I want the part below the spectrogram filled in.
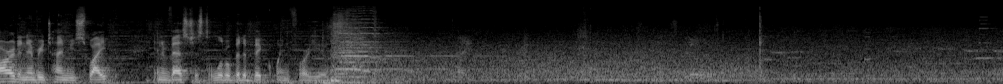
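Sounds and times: shop room noise: 0:00.0 - 0:10.0
payment terminal beep: 0:07.6 - 0:10.0.

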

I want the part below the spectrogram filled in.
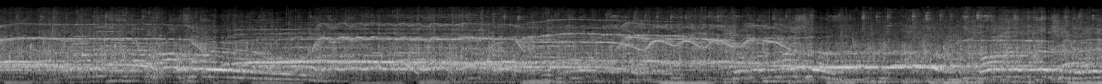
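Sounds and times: dance music: 0:00.0 - 0:11.0.

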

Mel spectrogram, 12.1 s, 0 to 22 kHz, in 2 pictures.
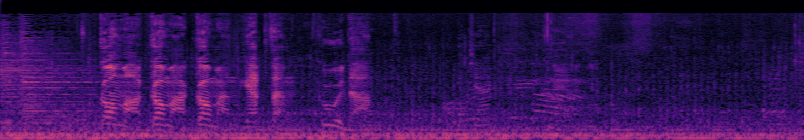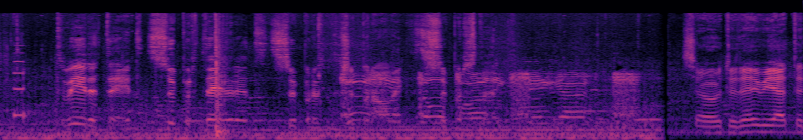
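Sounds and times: car engine rumble: 0:00.0 - 0:11.0
road noise inside car: 0:00.6 - 0:11.1.

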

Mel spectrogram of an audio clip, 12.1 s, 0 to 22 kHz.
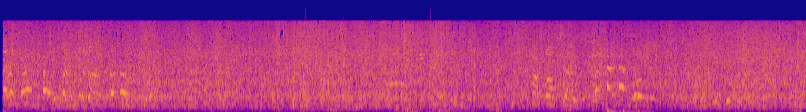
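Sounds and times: pool water churning and splashing: 0:00.0 - 0:12.0.

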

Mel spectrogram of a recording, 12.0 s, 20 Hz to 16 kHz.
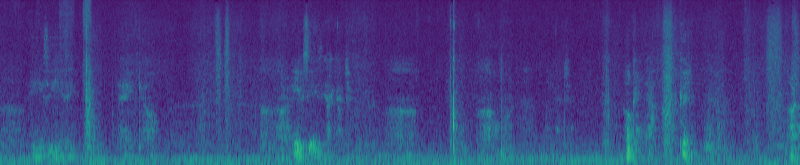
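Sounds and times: faint whispering: 0:00.0 - 0:02.4, 0:03.9 - 0:06.3, 0:07.2 - 0:08.7.

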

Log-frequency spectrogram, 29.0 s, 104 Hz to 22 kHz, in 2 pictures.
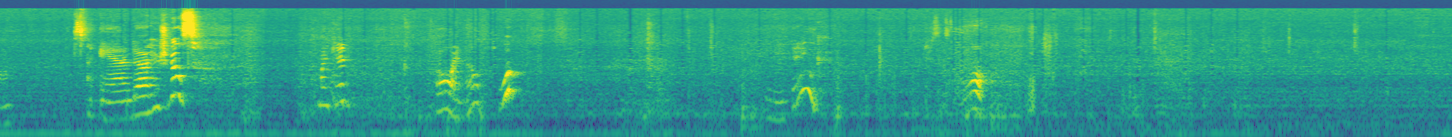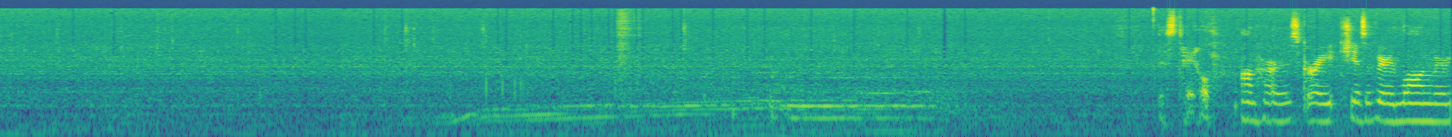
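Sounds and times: low humming drone: 0:16.4 - 0:25.5.

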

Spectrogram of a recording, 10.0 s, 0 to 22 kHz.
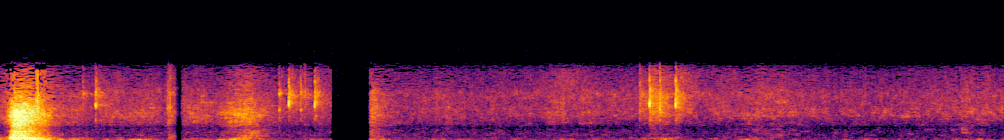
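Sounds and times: computer mouse clicks: 0:00.4 - 0:01.8, 0:02.7 - 0:03.4, 0:06.4 - 0:07.1.

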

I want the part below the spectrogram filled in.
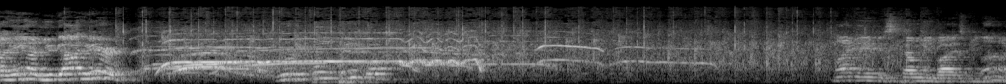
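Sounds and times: audience applauding and cheering: 0:01.0 - 0:10.0.

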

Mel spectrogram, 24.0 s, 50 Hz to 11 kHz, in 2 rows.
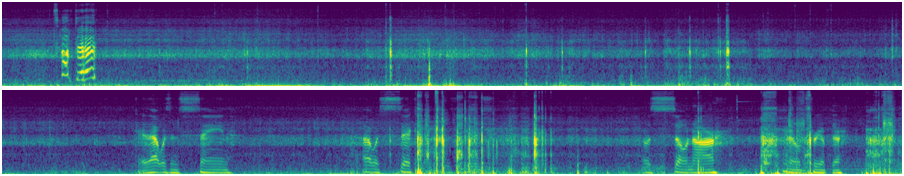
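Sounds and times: wind rushing over camera: 0:00.0 - 0:13.3, 0:15.6 - 0:24.0.

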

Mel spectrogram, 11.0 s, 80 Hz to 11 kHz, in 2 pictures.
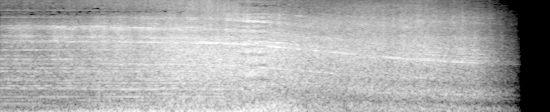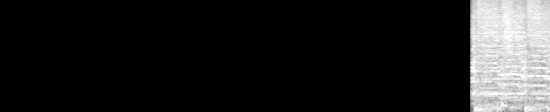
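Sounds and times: airplane flying past: 0:00.0 - 0:05.2.

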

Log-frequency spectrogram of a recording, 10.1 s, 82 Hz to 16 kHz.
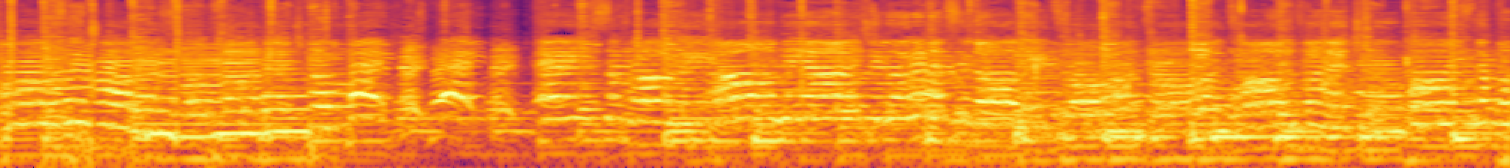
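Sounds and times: voices singing along: 0:00.0 - 0:10.0.

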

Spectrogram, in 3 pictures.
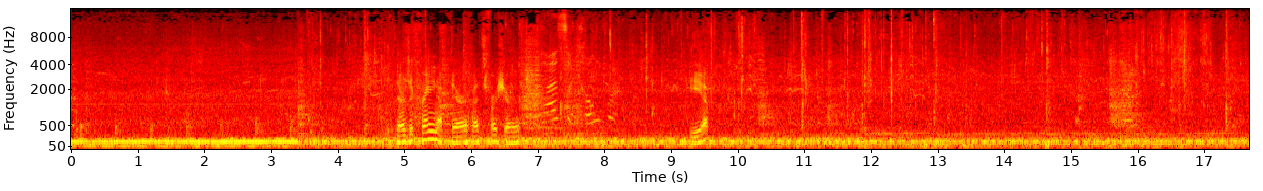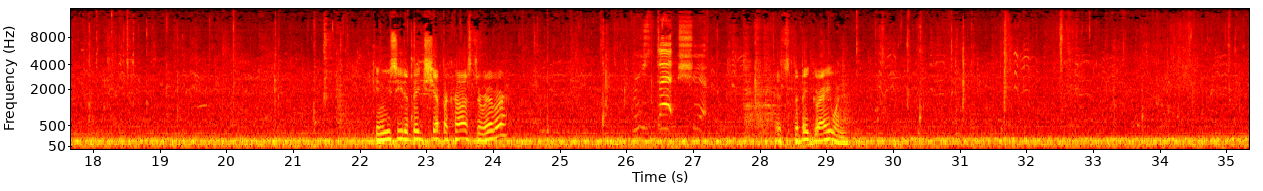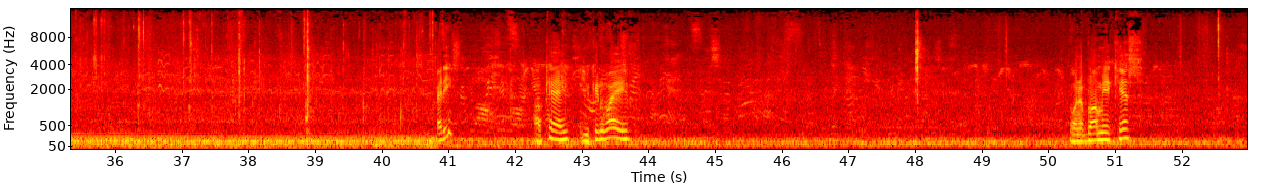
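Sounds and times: boat engine drone: 0:00.0 - 0:52.9.

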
